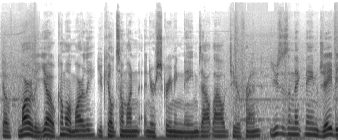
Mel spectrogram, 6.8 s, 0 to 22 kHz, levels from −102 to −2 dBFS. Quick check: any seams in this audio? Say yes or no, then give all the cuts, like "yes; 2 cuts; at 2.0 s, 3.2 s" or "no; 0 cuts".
yes; 2 cuts; at 2.0 s, 5.3 s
